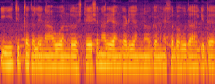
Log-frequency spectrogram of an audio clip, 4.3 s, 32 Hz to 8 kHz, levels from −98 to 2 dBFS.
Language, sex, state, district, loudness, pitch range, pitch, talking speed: Kannada, male, Karnataka, Shimoga, -16 LUFS, 105-110 Hz, 105 Hz, 110 wpm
